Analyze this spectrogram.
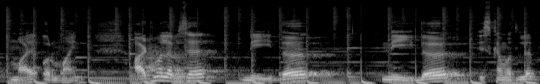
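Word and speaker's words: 很: सो 11वां लफ्ज है आपके सामने लिखा हुआ हन हन। अच्छा ये जो ह है बेसिकली ये थोड़ा सा ख का साउंड भी आपको फील होता है जब आप किसी चाइनीस नेटिव को सुनेंगे।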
